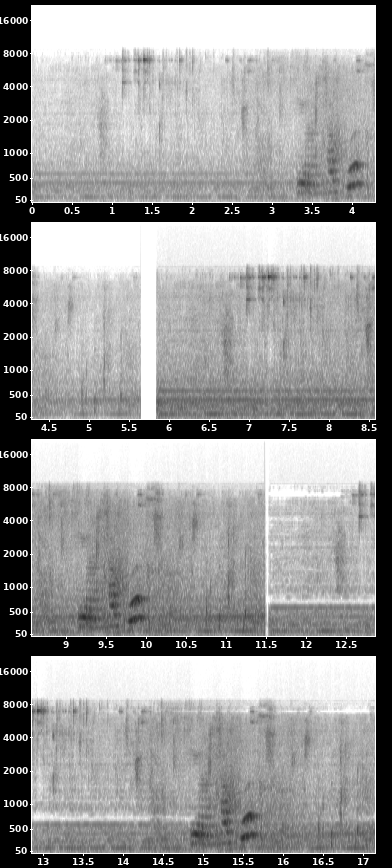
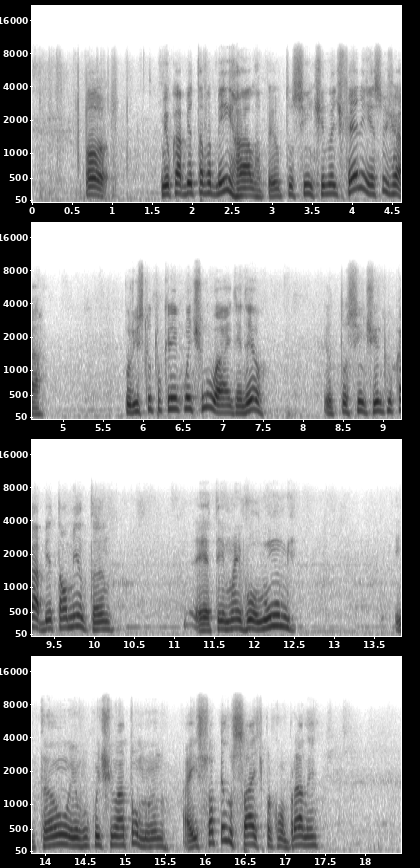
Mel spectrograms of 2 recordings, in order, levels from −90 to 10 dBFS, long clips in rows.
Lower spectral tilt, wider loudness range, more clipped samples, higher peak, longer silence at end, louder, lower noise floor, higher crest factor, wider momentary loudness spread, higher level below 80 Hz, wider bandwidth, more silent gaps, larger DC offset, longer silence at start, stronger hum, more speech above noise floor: second, -3.5 dB/octave vs -7 dB/octave; first, 10 LU vs 2 LU; neither; about the same, 0 dBFS vs 0 dBFS; second, 0 s vs 1 s; second, -22 LUFS vs -15 LUFS; second, -43 dBFS vs -49 dBFS; first, 24 dB vs 16 dB; first, 22 LU vs 10 LU; about the same, -48 dBFS vs -52 dBFS; about the same, 9.4 kHz vs 8.8 kHz; first, 5.64-5.80 s vs none; neither; second, 0 s vs 0.65 s; neither; second, 26 dB vs 35 dB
